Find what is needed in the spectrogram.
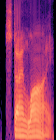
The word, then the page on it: styli: American English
